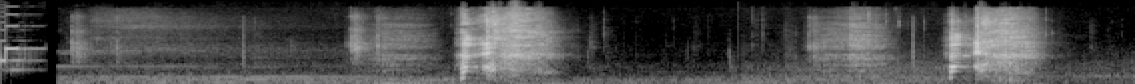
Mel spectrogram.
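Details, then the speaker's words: Two sharp, explosive sneezes a few seconds apart over faint room noise, from a VTuber livestream sneeze highlight; the streamer says they keep sneezing and excuses themselves. "Excuse me. >> [laughter] >> I keep sneezing."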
